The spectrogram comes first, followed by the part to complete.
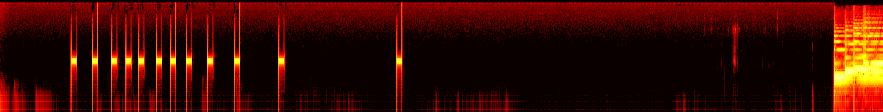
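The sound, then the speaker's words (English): A prize wheel, spun to choose the next rugby league team to pick a player from, spins down with a run of sharp, high ticks that start quick and steadily slow, trailing off to a last lone tick, then a bright, loud chime plays. “Let's take a look at who we're going to go for next and spin the wheel.”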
